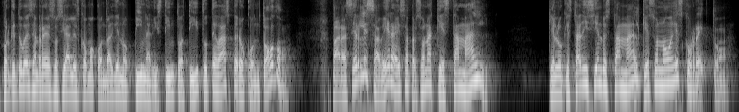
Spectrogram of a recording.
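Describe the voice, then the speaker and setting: A man's voice: medium pitch, expressive, fairly quick, a little mellow. A Mexican man hosting a podcast, giving an earnest motivational monologue straight to the listener. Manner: earnest, speaks directly to the listener. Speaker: podcast host.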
